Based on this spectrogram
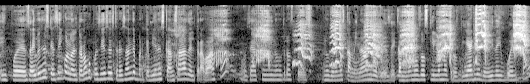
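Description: Over noticeable background noise, a woman with a fairly high pitch talks at a fairly quick pace, with ordinary pitch variation. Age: 20s. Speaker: kitchen assistant, single mother. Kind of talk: interview.

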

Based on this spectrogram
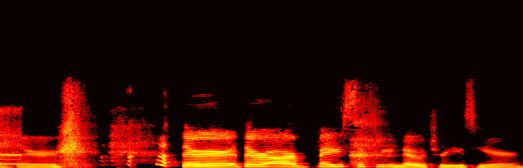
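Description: The speaker is a woman. She talks with a Dublin accent. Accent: Dublin Irish. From Ireland, North Dublin. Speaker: woodland charity worker and podcaster. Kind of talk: casual interview.

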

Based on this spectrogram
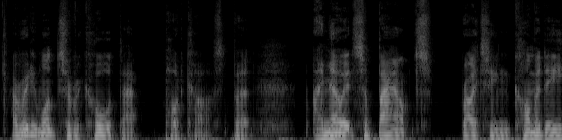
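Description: The man is soft-spoken, with lively intonation. His recording is very clean, against a silent background. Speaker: podcast host, comedy writing teacher. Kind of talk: solo podcast monologue. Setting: home, early morning. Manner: speaking quietly, soft; intimate, close to mic like late-night DJ.

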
